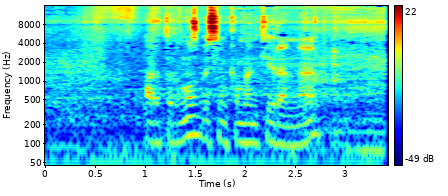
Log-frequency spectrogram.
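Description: A man speaks close by in a casual tone.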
